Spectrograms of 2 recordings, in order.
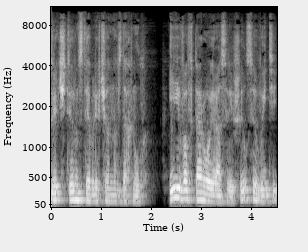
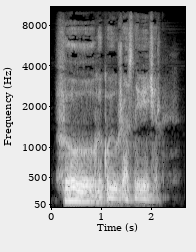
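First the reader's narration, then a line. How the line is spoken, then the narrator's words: Groaning. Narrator (Russian): простонал Максимилиан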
